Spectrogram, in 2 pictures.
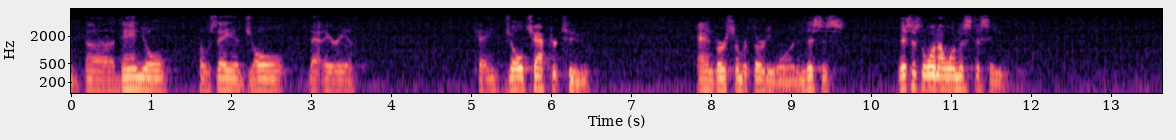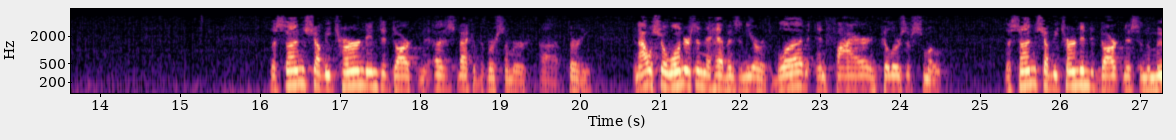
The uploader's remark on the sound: Ketha Heights Baptist Church ~ Live Broadcast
